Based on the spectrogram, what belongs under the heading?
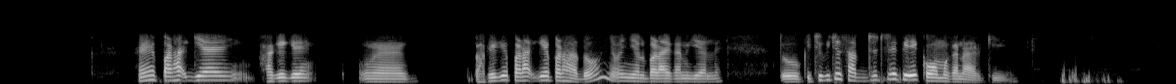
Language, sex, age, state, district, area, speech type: Santali, male, 18-30, West Bengal, Bankura, rural, conversation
